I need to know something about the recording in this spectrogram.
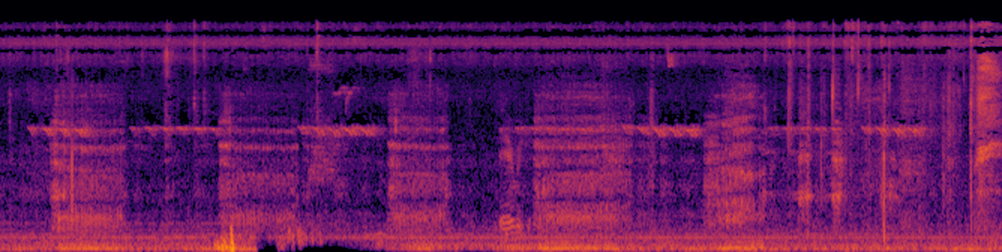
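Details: A male Alaskan Malamute that tends to limp gives low, rumbling growls in long drawn-out bouts during a massage, as people talk softly nearby; he growls but then turns around smiling.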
